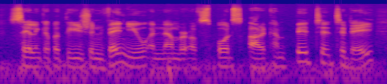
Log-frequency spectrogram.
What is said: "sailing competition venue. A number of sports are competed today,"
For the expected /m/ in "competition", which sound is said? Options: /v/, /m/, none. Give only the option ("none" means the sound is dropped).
none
